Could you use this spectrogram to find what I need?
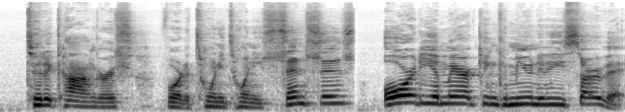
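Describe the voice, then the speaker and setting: A man speaking at a moderate pace. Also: very clean recording, silent background. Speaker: comedian. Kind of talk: comedic news commentary.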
